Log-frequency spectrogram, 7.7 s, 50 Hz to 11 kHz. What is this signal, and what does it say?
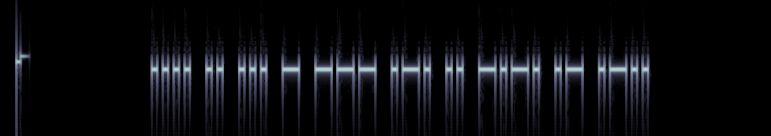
Morse code, heard as a keyed tone, about 21 wpm, 700 Hz. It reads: HISTORICAL
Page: morse-code-ninja-practice-22wpm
